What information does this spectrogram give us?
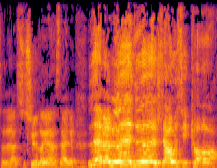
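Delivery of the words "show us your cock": put-on English accent. Performer retelling his opening line on stage, put-on english accent. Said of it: "But in an English accent".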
